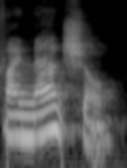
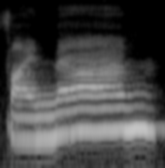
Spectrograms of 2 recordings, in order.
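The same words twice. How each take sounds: First: Said in the usual way. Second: "Financial" as fi-NAAAN... shul; drawn-out syllables. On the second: Shown as a demonstration. Teacher breaking down a word, "Financial" slowly stretched on NAN. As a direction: hold the middle of "Financial", then pause.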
